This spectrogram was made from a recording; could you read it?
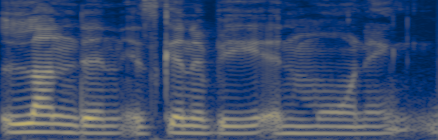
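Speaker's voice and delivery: plain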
